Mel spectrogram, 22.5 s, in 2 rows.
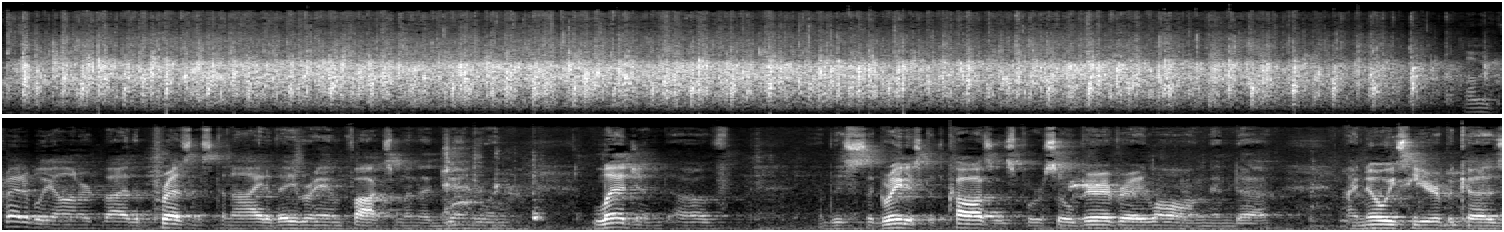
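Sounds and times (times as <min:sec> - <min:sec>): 
audience applause at an evening event: 0:00.0 - 0:11.4
speech: 0:11.4 - 0:16.7, 0:17.5 - 0:22.4.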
